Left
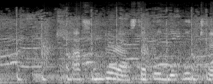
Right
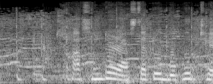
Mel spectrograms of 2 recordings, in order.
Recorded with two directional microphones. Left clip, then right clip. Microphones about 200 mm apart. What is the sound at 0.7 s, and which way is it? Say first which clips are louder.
Music: right 4 dB; 35° right (ahead or behind).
